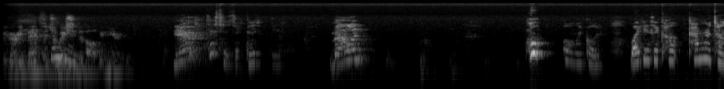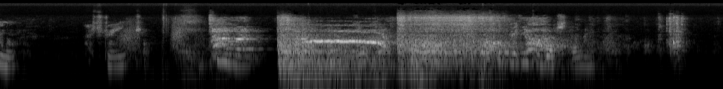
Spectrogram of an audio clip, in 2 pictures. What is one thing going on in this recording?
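A young girl talks animatedly close to the microphone.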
